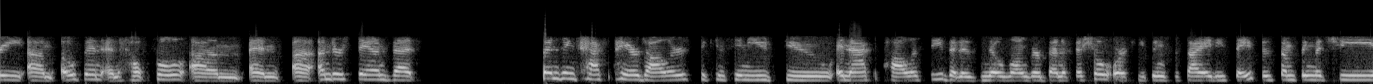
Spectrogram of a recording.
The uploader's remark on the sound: Unique magazine format call-in show.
